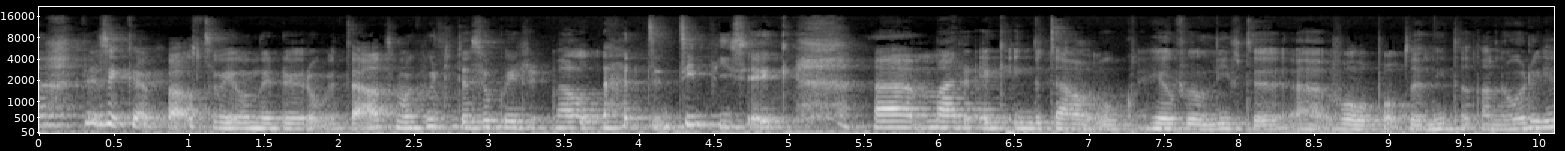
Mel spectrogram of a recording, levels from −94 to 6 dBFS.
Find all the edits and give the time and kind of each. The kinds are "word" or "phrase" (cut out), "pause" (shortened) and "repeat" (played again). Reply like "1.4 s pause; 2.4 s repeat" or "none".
7.3 s word

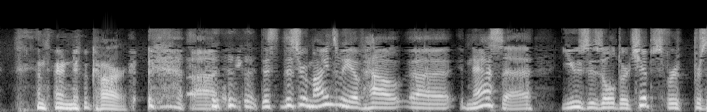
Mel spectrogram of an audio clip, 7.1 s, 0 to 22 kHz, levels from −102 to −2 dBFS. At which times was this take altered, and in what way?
none

